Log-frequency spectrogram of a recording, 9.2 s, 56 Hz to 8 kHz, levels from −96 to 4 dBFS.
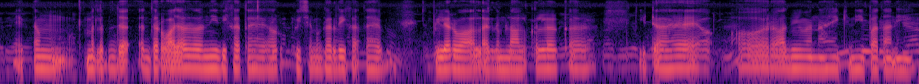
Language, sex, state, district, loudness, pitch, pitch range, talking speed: Chhattisgarhi, male, Chhattisgarh, Jashpur, -36 LUFS, 140 Hz, 135-140 Hz, 190 wpm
